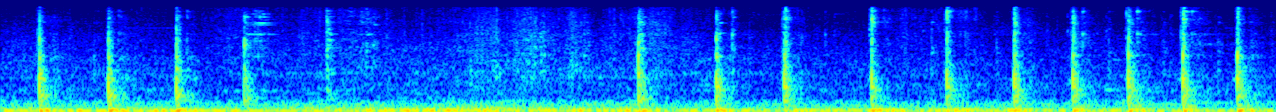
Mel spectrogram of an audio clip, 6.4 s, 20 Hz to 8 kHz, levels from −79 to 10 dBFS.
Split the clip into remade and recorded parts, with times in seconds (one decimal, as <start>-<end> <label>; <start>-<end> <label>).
0.0-2.4 recorded; 2.4-3.4 remade; 3.4-4.8 recorded; 4.8-6.4 remade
